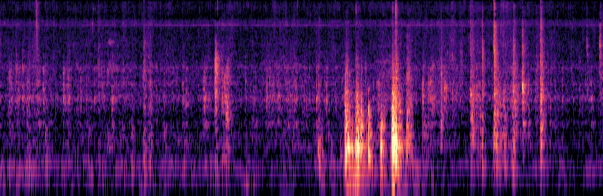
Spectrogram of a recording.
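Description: Plastic spice containers being handled and a jar opened: scattered light clicks, then a cluster of sharper clicks and knocks about seven to eight seconds in, with a few more after.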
